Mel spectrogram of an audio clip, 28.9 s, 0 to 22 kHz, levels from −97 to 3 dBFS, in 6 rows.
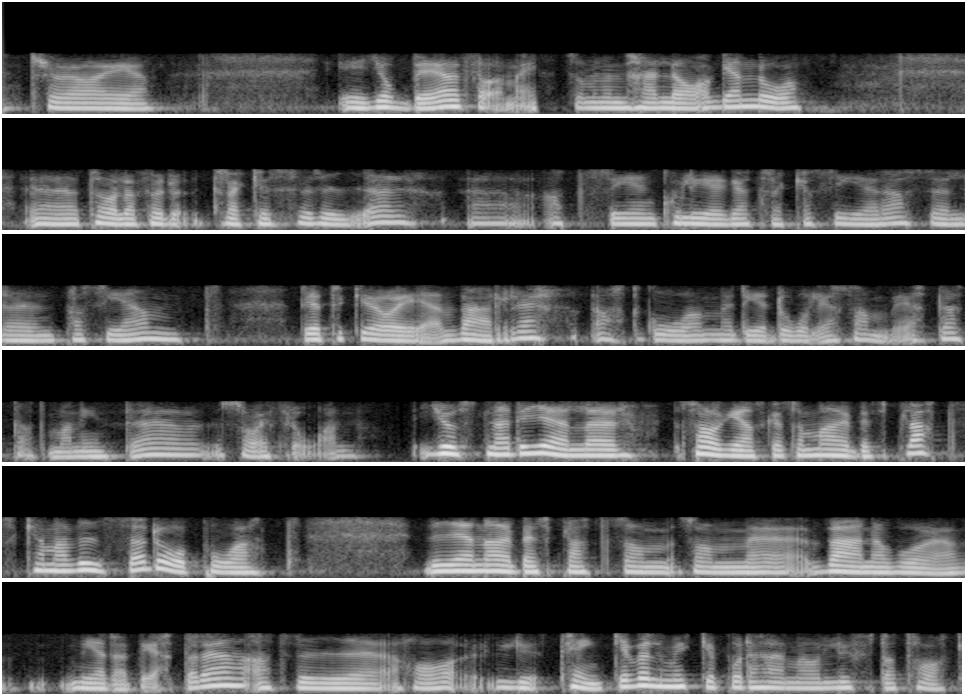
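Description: Throughout the speech, AMR narrowband mobile codec damage is plainly audible. The codec rebuilds the voice from a vocal-tract model driven by sparse pulses, which gives a buzzy, synthetic tone that points to a low rate of about 8 kbps. A spectrogram shows a hard ceiling, with nothing above 3.8 kHz.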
